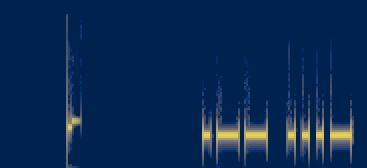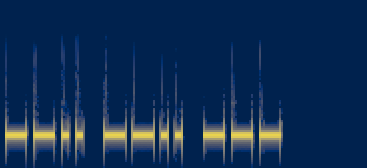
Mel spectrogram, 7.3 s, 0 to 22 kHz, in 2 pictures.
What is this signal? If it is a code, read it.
Morse code, heard as a keyed tone, about 17 wpm, 700 Hz. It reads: WVZZO
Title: Code Groups - 5 Letters - 17wpm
